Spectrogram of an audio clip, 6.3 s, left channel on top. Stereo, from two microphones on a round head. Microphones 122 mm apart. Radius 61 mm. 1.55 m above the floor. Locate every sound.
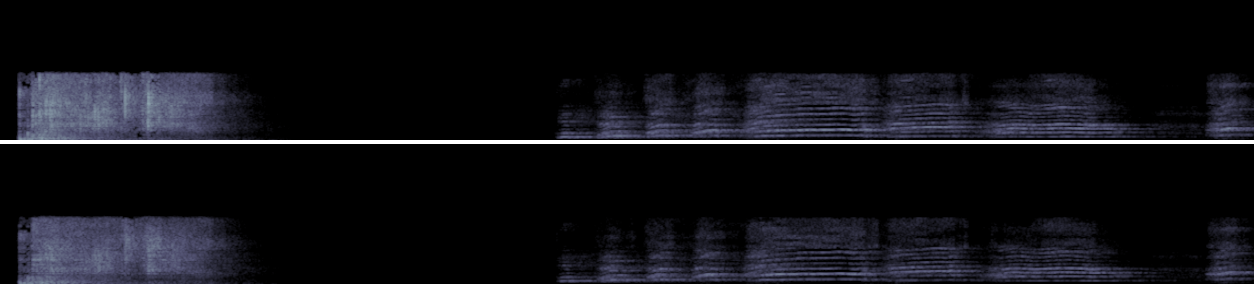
0.1 s crumpling: 40° left (ahead or behind), 0.6 m
2.8 s laughter: centre (ahead or behind), 1.9 m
